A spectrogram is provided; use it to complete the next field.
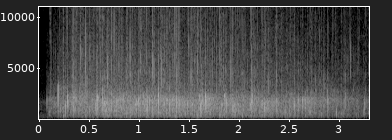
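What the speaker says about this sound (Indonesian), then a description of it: "tepuk tangan boleh?" A comedy-show audience applauds for film director Joko Anwar during a roast, with thick, even clapping that stays at a moderate level for the whole stretch, slightly distant.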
